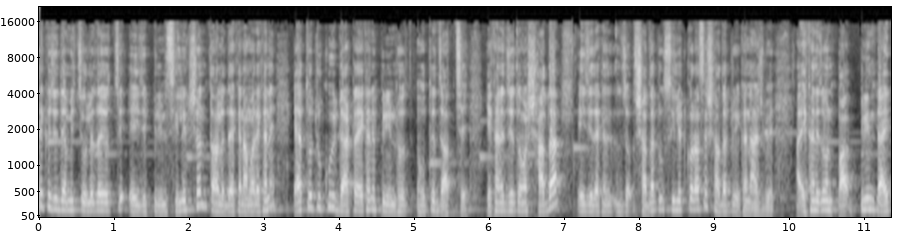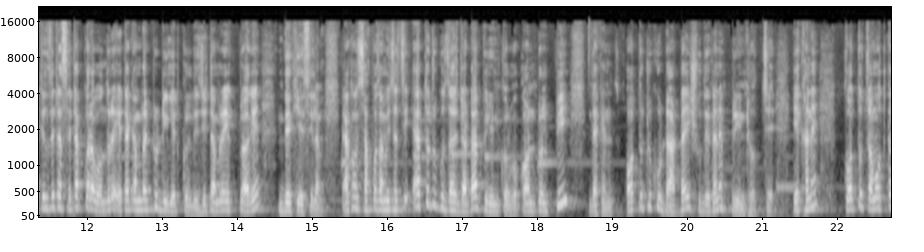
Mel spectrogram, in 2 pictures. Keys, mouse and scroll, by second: 0.4 click, 1.7 click, 6.2 click, 6.9 Escape, 7.6 click, 11.1 click, 12.3 click, 14.2 Delete, 14.6 click, 15.1 click, 15.7-16.8 drag, 18.0 ctrl+p, 22.2 Escape.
